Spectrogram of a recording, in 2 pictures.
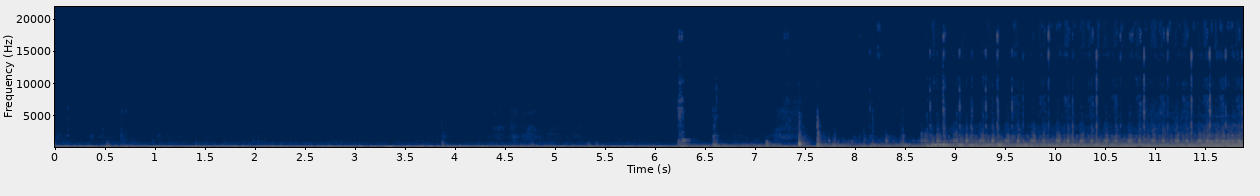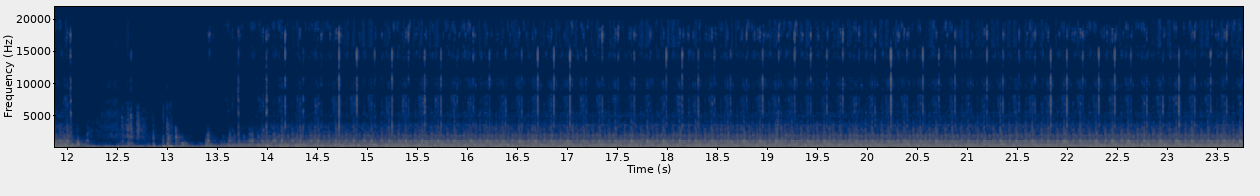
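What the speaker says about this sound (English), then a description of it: "but still stitching in the same direction" A sewing machine stitches a fabric notepad holder with a steady, close mechanical whir that runs continuously, briefly dips around the middle, then resumes slightly louder to the end.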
